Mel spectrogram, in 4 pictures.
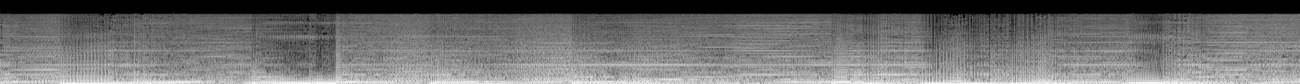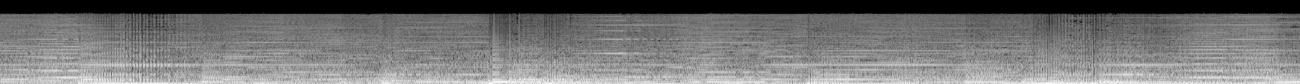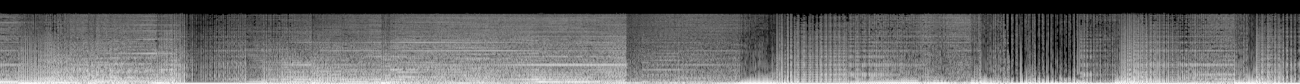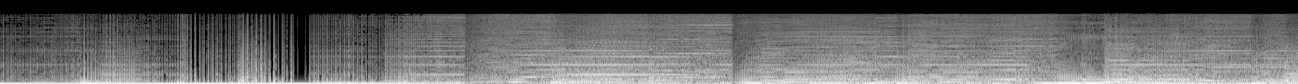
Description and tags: extreme noise fltr2
WATCH OUT FOR YOUR SPEAKERS (and ears).A resulting sample of a very simple patch with just some noise~, saw~, comb~-filters and of course feedbackloops in a study of noise-filtering.
glitch, extreme, noise, loud, distortion, feedback-loops, distorted, industrial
